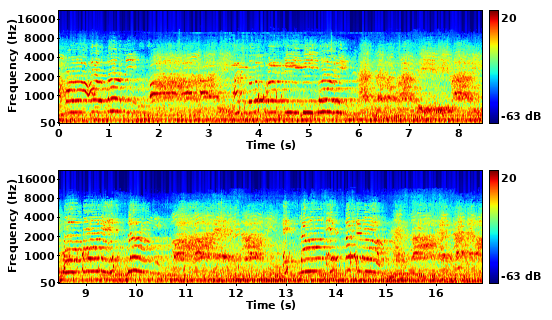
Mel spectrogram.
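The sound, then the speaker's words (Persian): Dozens of women chant at a rally in support of the Taliban in Zaranj, Nimroz province. High voices shout slogans in unison in short repeated bursts, loud and continuous over a constant crowd murmur. “این صدای ده ها زن در شهر زرنج مرکز ولایت نیمروز به حمایت از طالبان است که هفته گذشته را پیمایی داشتند.”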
